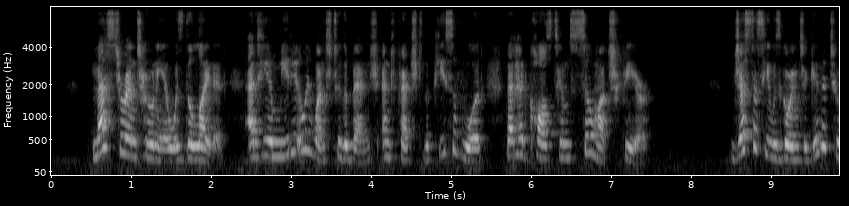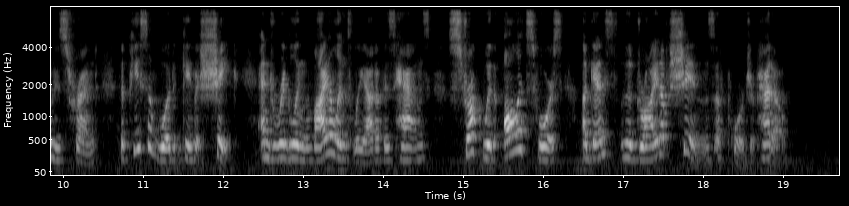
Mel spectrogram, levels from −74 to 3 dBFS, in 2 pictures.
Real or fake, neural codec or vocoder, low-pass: real; none; 7.2 kHz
